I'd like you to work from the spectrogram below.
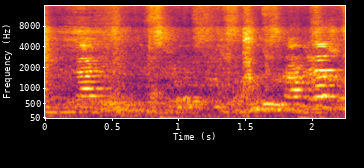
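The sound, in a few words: Andhra pigeons cooing in a loft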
